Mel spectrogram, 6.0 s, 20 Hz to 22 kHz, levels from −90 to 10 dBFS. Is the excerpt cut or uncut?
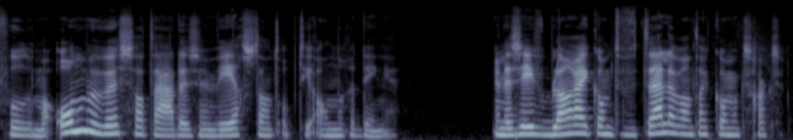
uncut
